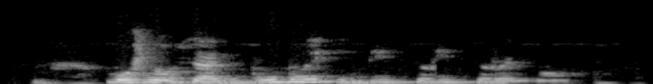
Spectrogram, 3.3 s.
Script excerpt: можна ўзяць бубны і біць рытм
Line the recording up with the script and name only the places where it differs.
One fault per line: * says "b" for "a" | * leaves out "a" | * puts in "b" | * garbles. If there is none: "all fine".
* puts in "біць"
